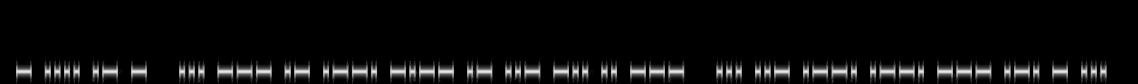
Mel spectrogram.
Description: Morse code, heard as a keyed tone, about 25 wpm, 600 Hz. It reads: THAT SOAPYAUDIO SUPPORTS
